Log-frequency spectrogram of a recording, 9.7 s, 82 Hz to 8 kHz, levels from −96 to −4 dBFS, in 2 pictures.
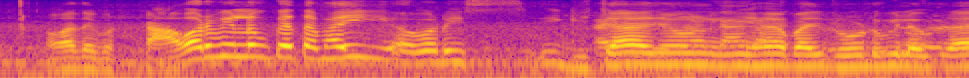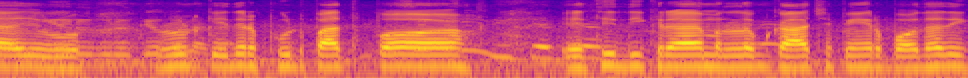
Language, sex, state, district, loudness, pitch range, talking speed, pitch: Hindi, male, Bihar, East Champaran, -17 LUFS, 160-190 Hz, 210 wpm, 165 Hz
